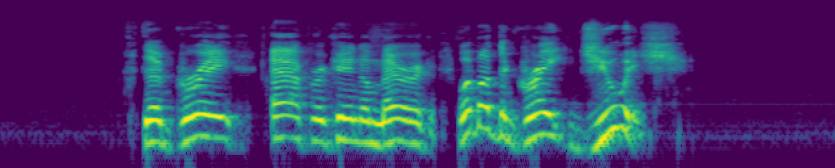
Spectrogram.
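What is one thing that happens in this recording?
A man speaks calmly into a microphone, heard as if over an online call.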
